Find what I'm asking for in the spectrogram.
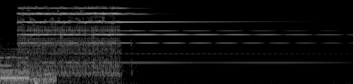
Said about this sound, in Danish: Men pludselig, så ringede telefonen.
